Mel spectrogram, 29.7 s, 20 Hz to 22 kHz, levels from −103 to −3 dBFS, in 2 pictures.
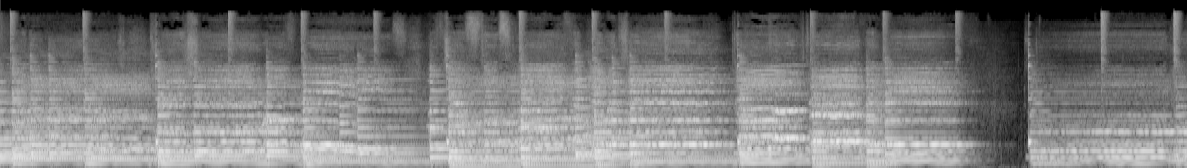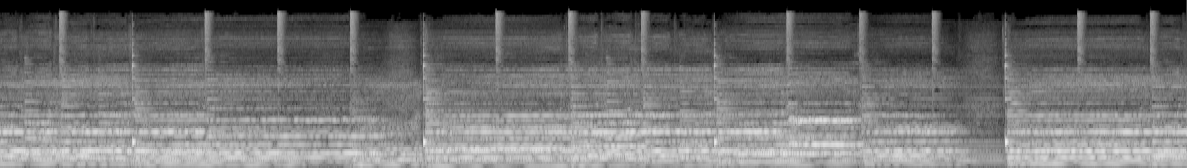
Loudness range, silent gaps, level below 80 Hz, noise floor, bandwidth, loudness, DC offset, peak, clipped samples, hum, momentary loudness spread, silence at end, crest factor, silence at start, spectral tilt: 5 LU; none; -56 dBFS; -57 dBFS; 16.5 kHz; -20 LUFS; under 0.1%; -2 dBFS; under 0.1%; none; 8 LU; 0 s; 18 dB; 0 s; -5.5 dB/octave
